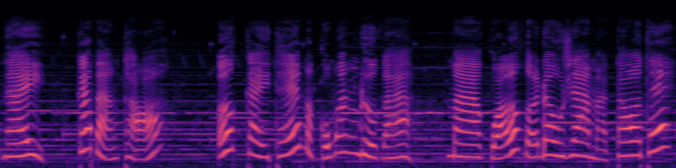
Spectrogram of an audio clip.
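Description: A lonely little donkey from a cartoon fable, speaks in an extremely high voice. It sounds earnest and plaintive, longing to be liked. Music plays clearly underneath. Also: female voice, expressive, moderate pace, sharp tone. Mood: naive curiosity.

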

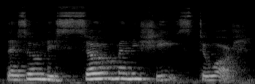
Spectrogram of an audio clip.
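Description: A woman's voice: a little high, measured pace, dark tone, pitched above the performer's own voice, close to an everyday voice. Woman putting on a blunt old matron. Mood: knowing, blunt. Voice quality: earthy dialect, hearty and knowing. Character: shrewd old working-class woman, blunt and worldly. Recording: roomy echo.

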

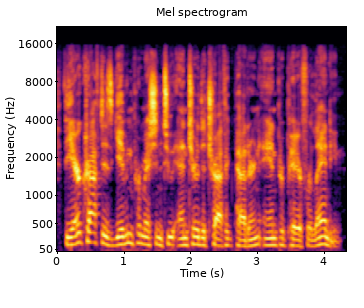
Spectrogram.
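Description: A man's voice: mid-range voice, no echo. Male American instructor, 40s, methodical explainer to camera, close dry studio sound. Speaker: flight instructor and presenter. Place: small dim home office studio. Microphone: desk microphone close in front.

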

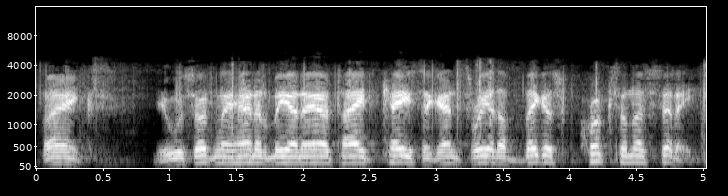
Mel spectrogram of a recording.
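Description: An actor playing a brusque, commanding police commissioner in 1930s radio drama. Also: male voice, medium pitch, steady tone, brisk, natural voice. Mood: grateful, sober. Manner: barking, clipped orders. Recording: muffled, noisy 1930s radio recording.

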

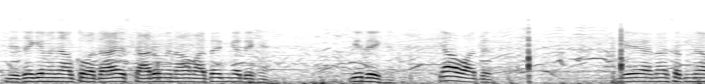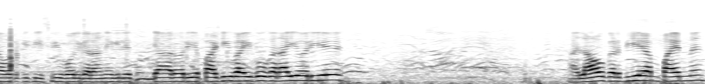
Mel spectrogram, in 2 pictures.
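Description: Excited young cricket commentator. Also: male voice, a little high, moderate pace, long pauses, highs cut off. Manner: excited, rising sharply on big shots. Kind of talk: live amateur cricket commentary. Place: outdoor sandy ground with a crowd. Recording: crowd noise around an outdoor mic.

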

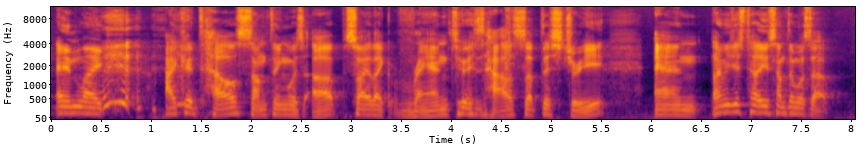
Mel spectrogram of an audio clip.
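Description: A man's voice: lowish voice, lively intonation, moderate pace. A young adult man co-hosting a podcast in casual chat, telling stories with slang, swearing and a teasing manner. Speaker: podcast co-host.

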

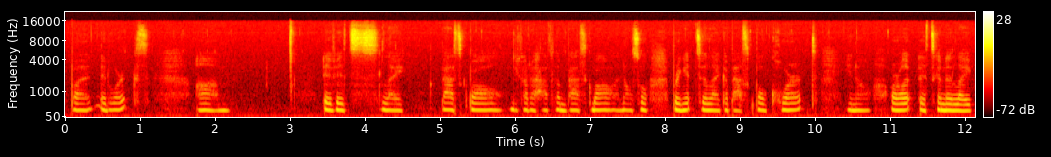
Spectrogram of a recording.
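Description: Breathy, soft-spoken young woman, ASMR. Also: fairly high pitch, poor audio. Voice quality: soft, breathy, often whispered. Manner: casual, conversational, hesitant pacing as if chatting with a customer. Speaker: ASMR roleplayer, shop assistant creating robot companions. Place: small plain room indoors.

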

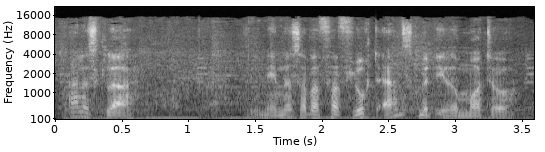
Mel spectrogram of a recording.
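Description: Young male guest, flippant and mocking, animated intonation, music underneath, audio drama. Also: lowish voice, a little fast. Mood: sarcastic, mocking. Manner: sarcastic, flippant. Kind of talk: German audio drama acting.

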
